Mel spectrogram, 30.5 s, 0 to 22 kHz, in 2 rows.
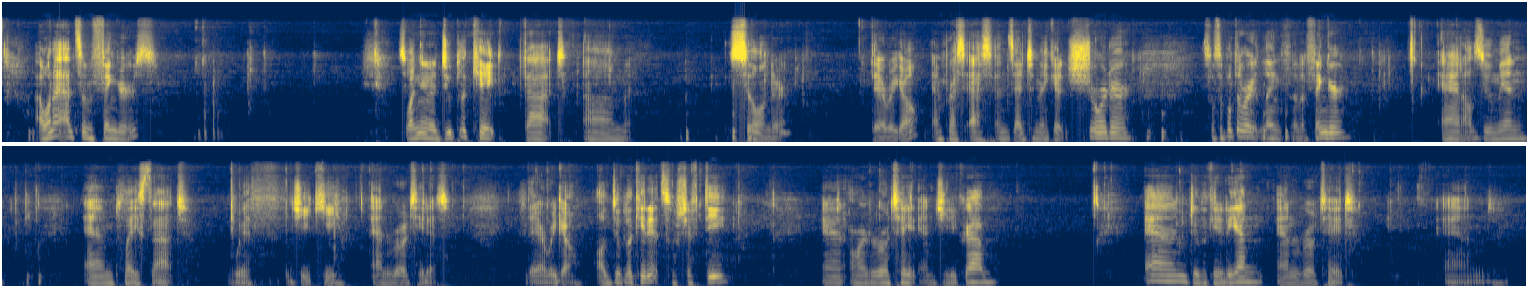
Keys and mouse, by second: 6.4 click, 7.9 shift+d, 8.7 click, 10.1 s, 10.5 click, 13.3 click, 15.6-17.4 middle drag, 17.6 g, 18.5-23.9 drag, 19.0 r, 19.9 g, 21.5 shift+d, 22.5 r, 24.1 click, 24.5 g, 26.3-30.4 drag, 27.1 shift+d, 27.9 r, 29.2 g.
